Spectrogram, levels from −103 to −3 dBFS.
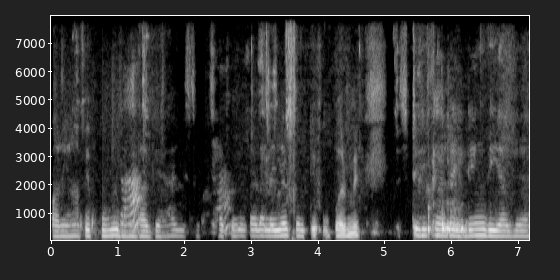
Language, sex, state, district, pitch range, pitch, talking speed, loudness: Hindi, female, Bihar, Gaya, 190-210 Hz, 200 Hz, 140 wpm, -24 LUFS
